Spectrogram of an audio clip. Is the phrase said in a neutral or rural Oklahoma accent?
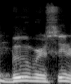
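neutral. It is said in a plain, neutral accent. "He didn't say Boomer Sooner"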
